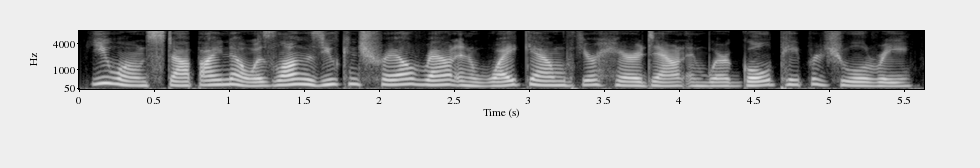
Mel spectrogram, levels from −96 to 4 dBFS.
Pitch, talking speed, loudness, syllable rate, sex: 215 Hz, 265 wpm, -18 LUFS, 5.3 syllables/s, female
